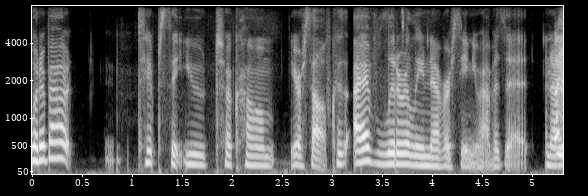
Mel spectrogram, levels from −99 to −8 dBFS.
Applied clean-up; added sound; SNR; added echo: none; none; none; none.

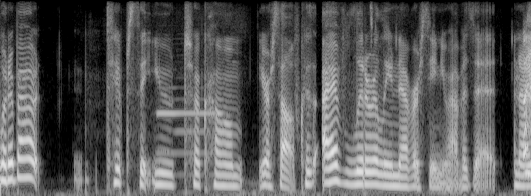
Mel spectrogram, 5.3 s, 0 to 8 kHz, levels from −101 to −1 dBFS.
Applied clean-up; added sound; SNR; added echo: none; Wind instrument, woodwind instrument; 19 dB; none.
